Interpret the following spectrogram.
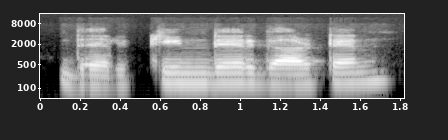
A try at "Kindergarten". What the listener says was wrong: কিন্ডের না, কিন্ডা। দেয়া কিন্ডার গার্ডেন।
